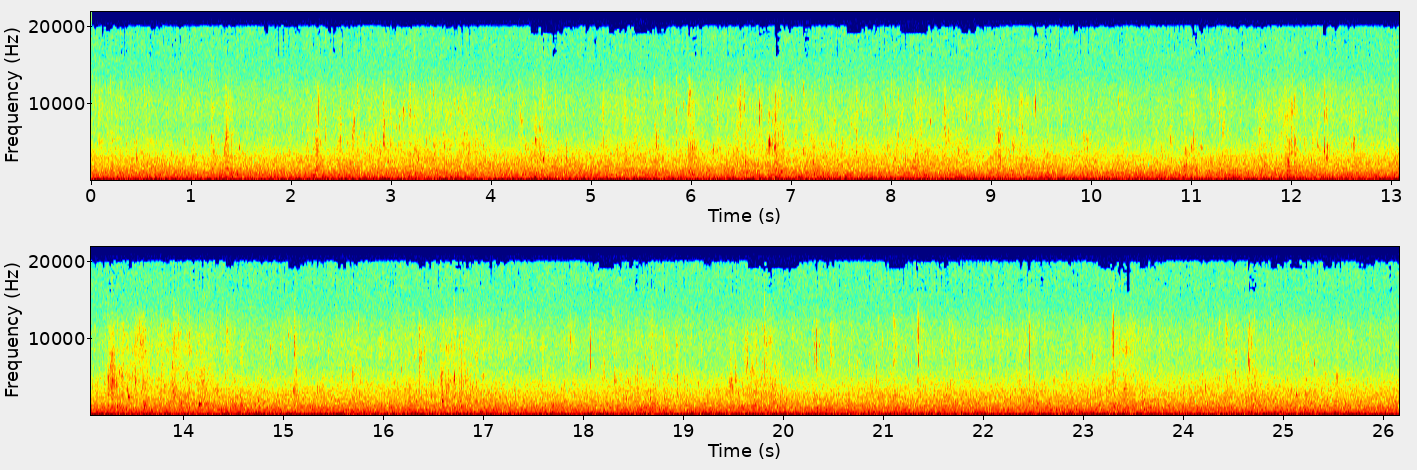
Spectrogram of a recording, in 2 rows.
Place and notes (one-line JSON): {"title": "Lithuania, Utena, spring water drone", "date": "2011-04-01 14:50:00", "description": "waters, as living structures, are in constant change. this is monstrous drone of dam", "latitude": "55.52", "longitude": "25.63", "altitude": "116", "timezone": "Europe/Vilnius"}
